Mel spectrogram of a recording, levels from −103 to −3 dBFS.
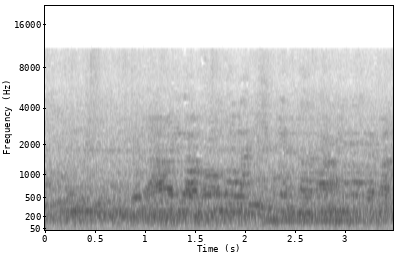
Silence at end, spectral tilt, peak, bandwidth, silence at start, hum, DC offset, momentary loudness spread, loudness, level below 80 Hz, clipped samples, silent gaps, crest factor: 0 s; -6.5 dB/octave; -30 dBFS; 11.5 kHz; 0 s; none; under 0.1%; 4 LU; -44 LUFS; -76 dBFS; under 0.1%; none; 14 dB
